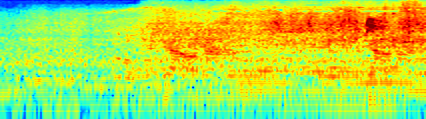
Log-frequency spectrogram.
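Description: Faint, steady engine note of a drift car held at constant revs while it slides sideways through its initiation.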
